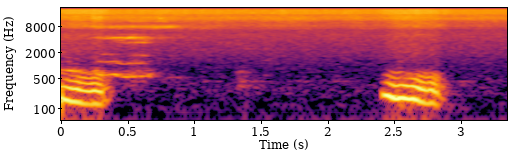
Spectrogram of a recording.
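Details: Snoring duet of two Siamese cat siblings. Two short, low, buzzing snores sit about two seconds apart, each with a wavering harmonic tone and a slight downward slide, with near silence between them.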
